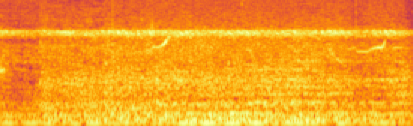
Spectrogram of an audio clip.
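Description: Bees buzz steadily in an oak forest, a continuous close insect drone with a high whine running through it, with no voices over it.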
